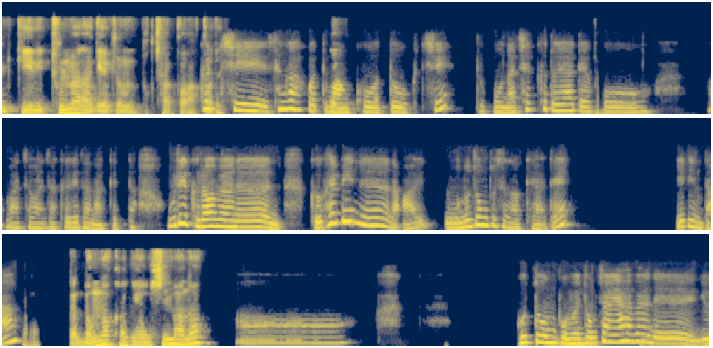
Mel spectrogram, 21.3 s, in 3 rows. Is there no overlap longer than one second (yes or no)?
yes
